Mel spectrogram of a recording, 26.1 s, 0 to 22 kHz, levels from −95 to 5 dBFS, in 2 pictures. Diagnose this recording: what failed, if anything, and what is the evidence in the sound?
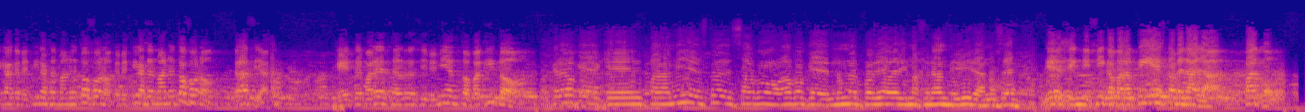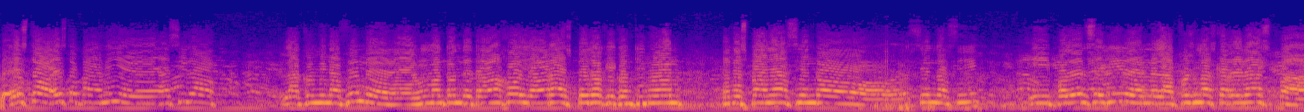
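Channel delay, with comb filtering, runs through the whole recording. The fault sits at the driver or buffer stage. One channel arrives around 20 ms behind the other, a lag too long for a wiring error and typical of a misaligned buffer. When the channels are summed to mono, shared content cancels at evenly spaced frequencies, with the first notch near 30 Hz. The notches stay fixed, and at this length of delay the sound is rough and slightly doubled from start to finish.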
